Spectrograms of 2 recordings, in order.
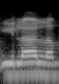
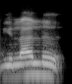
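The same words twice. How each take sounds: First: The final L flows smoothly into the next word. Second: The final L is given an echoing bounce. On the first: The speaker calls it right. "ilal mala langsung ya" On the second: The speaker calls it wrong. "bukan ilal"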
